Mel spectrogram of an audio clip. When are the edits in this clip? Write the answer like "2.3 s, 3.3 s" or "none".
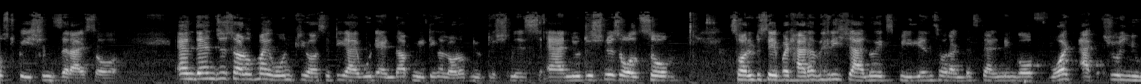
none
